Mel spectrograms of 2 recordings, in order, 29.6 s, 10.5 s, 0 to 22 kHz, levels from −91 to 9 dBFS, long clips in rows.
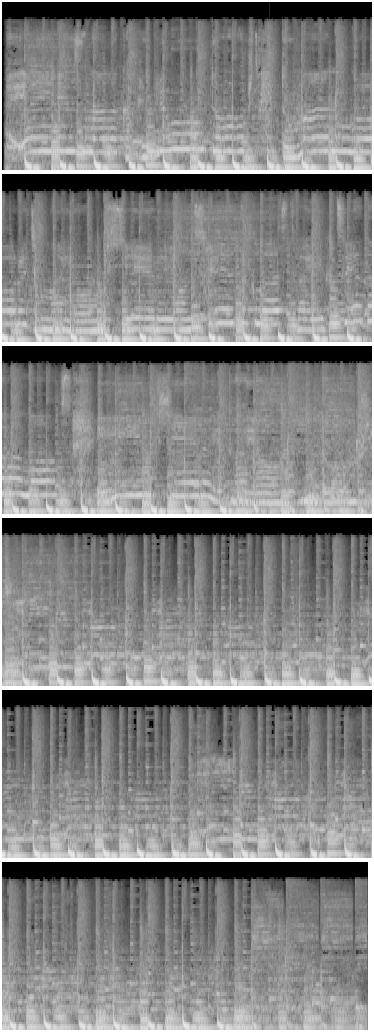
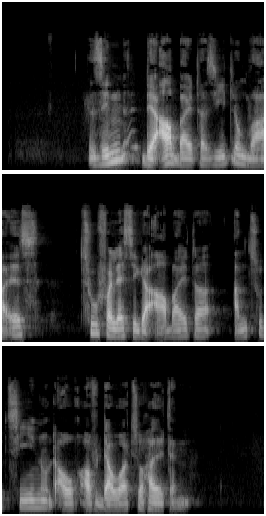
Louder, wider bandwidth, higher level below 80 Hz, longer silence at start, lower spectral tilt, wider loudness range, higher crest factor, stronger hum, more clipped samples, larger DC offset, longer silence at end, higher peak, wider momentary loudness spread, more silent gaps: first, -12 LUFS vs -26 LUFS; first, 15.5 kHz vs 11.5 kHz; first, -14 dBFS vs -76 dBFS; second, 0 s vs 1.15 s; about the same, -4.5 dB/octave vs -5 dB/octave; second, 2 LU vs 5 LU; second, 10 dB vs 24 dB; neither; neither; first, 3% vs under 0.1%; second, 0 s vs 1 s; about the same, 0 dBFS vs -2 dBFS; second, 3 LU vs 15 LU; neither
